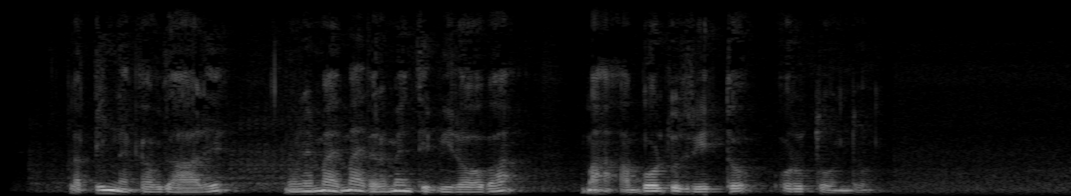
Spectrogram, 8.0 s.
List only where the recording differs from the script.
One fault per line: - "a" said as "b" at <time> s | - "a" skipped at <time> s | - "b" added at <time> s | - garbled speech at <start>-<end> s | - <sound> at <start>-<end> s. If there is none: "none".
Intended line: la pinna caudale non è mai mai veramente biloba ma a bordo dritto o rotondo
none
